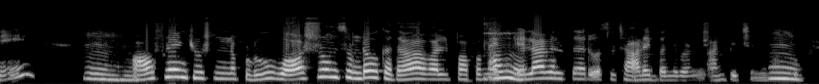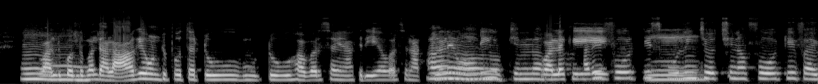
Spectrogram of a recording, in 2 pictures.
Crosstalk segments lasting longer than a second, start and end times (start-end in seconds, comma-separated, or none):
none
